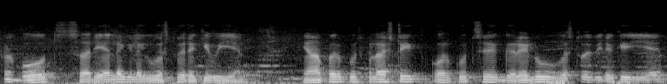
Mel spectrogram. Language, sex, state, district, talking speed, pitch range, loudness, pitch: Hindi, male, Rajasthan, Bikaner, 180 wpm, 100-115 Hz, -17 LUFS, 110 Hz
